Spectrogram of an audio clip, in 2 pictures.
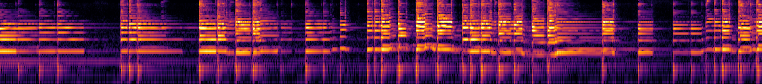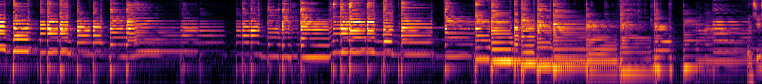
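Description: Twelve-string acoustic guitar playing a slow bolero intro: plucked single-note melody lines with sliding notes, broken by struck chords, in short phrases with brief pauses between them.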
